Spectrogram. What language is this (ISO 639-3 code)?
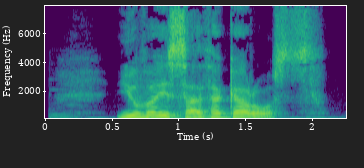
kab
